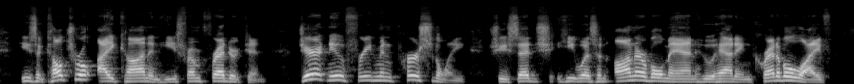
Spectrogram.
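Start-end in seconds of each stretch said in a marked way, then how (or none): none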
